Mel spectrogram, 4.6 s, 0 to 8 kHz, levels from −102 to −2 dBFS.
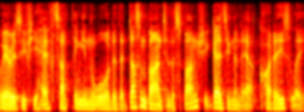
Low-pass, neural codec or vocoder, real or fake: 7.2 kHz; codec, 24 kHz, 0.9 kbps, WavTokenizer, medium speech release version 2; fake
